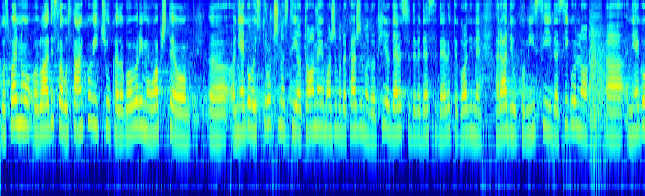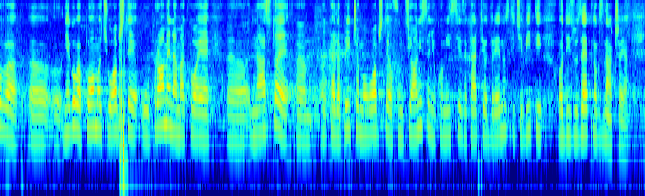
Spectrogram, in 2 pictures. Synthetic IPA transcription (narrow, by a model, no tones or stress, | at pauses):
ɡo̞spo̞d̪inuʋlˠad̪islˠaʋust̪aŋko̞ʋit͡ɕukad̪aɡo̞ʋo̞ɾimo̞uopʃt̪e̞o̞ | ɲeɡo̞ʋo̞jst̪ɾut͡ʃno̞st̪io̞t̪o̞me̞mo̞ʒemo̞d̪akaːʒemod̪aod̪xiʎad̪ud̪e̞ʋet̪st̪od̪e̞ʋe̞d̪eset̪̚d̪eʋet̪e̞ɡo̞d̪ine̞ | ɾaːd̪iuko̞misiiːd̪asiɡuɾno̞ | ɲeɡo̞ʋa | ɲeɡo̞ʋapo̞mo̞t͡ɕuopʃt̪eupɾo̞me̞namako̞je | naːst̪o̞je̞ | kad̪apɾiːt͡ʂamo̞uopʃt̪eo̞fuŋkt̪sio̞nisaɲuko̞misije̞zaxaɾt̪iod̪ʋɾeːd̪nost̪it͡ɕe̞bit̪i | o̞d̪izuzet̪no̞ɡznat͡ʂaja̰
